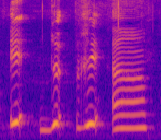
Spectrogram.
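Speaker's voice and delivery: loud, drawn-out syllable by syllable; emphatic reveal. Real, not acted. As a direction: announce the name slowly and loudly. Excited reveal of a player.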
